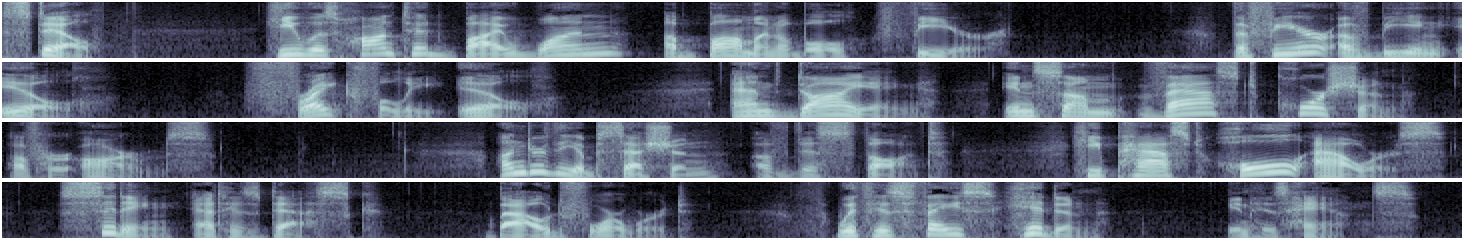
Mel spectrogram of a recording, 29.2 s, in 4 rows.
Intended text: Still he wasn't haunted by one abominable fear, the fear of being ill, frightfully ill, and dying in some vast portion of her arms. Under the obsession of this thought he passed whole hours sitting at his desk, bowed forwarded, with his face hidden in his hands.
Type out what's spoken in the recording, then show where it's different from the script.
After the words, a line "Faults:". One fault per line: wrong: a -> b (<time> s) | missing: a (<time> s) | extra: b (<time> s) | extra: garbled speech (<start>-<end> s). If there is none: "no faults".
Still he was haunted by one abominable fear, the fear of being ill, frightfully ill, and dying in some vast portion of her arms. Under the obsession of this thought he passed whole hours sitting at his desk, bowed forward, with his face hidden in his hands.
Faults:
wrong: wasn't -> was (1.5 s)
wrong: forwarded -> forward (24.7 s)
